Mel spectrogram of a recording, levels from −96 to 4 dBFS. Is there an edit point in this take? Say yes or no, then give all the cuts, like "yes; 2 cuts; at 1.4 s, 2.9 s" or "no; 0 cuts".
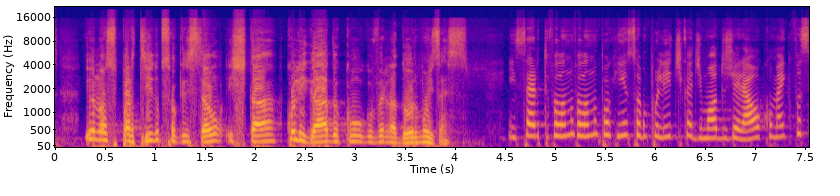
yes; 5 cuts; at 1.1 s, 2.3 s, 4.3 s, 5.2 s, 5.9 s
